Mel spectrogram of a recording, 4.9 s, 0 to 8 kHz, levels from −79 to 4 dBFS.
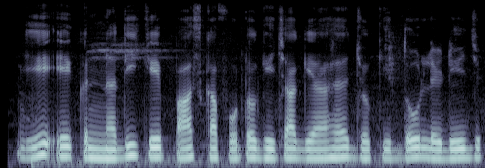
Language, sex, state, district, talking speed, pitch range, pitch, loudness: Hindi, male, Bihar, West Champaran, 185 wpm, 115-130 Hz, 120 Hz, -16 LUFS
